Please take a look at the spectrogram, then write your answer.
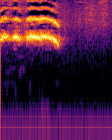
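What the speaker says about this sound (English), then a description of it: "Suddenly, the whistle blew." A single loud, shrill whistle blast lasting about half a second with a slight wavering pitch, cut off sharply, then near silence; no speech.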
